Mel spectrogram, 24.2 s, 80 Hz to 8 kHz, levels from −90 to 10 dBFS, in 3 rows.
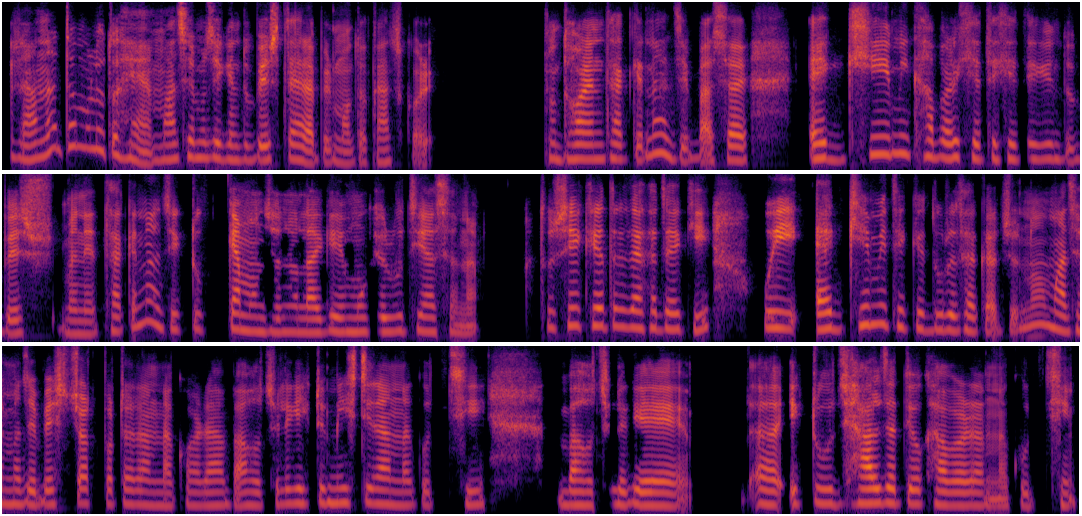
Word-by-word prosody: রান্নাটা 290 - -3
মূলত 350 -4 -6
হ্যাঁ, 205 - +1
মাঝে, 215 +4 +5
মাঝে 230 0 +1
কিন্তু 205 0 -6
বেশ 200 +3 +9
থেরাপির 175 -4 +1
মতো 160 - -7
কাজ 175 +2 -4
করে। - - -3 1.0
ধরেন, 215 0 +5
থাকে 210 0 -1
না - - -3 0.2
যে - - -4
বাসায় 200 -2 +3 0.6
একঘেয়েমি 280 +7 +3
খাবার 235 -3 -2
খেতে, 220 -1 -4
খেতে 215 -1 -7
কিন্তু 215 -4 -8
বেশ 185 +2 +5 0.3
মানে 180 -1 +1 0.2
থাকে 210 0 -2
না - - -1
যে, - - -1
একটু 240 +1 -7 0.2
কেমন 225 -3 +6
যেন 200 0 -4
লাগে। 195 +2 +1 0.2
মুখে 210 0 -7
রুচি 220 +1 -4
আসে 205 - 0
না। - - -3 0.5
তো - - -7
সেক্ষেত্রে 285 -1 +3
দেখা 255 0 +2
যায় 240 -1 +2
কি 220 - +4 0.5
ওই 260 0 +10 0.4
একঘেমি 290 +6 0
থেকে 255 -2 -6
দূরে 230 -1 -4
থাকার 205 0 -2
জন্য 260 - -8 0.2
মাঝে, 215 -1 0
মাঝে 200 -1 -2
বেশ 200 +1 +5
চটপটা 205 -1 -1
রান্না 185 -2 -4
করা 185 0 -6 0.2
বা, - - -3
হচ্ছে 180 0 -3
হলো 200 +2 -5
গিয়ে 210 -1 -2
একটু 215 - -2
মিষ্টি 215 +1 +4
রান্না 190 -2 -1
করছি 185 +2 0 0.8
বা, 190 - +1
হচ্ছে 185 - 0
হলো 195 -2 -6
গিয়ে 185 -1 +5 0.8
আ - - +1 0.2
একটু 210 +2 -7 0.2
ঝাল 210 -1 +6
জাতীয় 210 -1 0
খাবার 185 -1 0
রান্না 90 - -5
করছি। - - -4
210 Hz, 175 wpm, -26 LUFS, 195-235 Hz, 1.0 s, ওই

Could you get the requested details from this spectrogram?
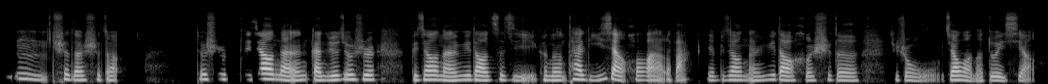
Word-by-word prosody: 嗯， 240 -5 -2
是 235 - -1
的 205 -2 +2
是 - - -6
的。 - - -4 0.7
就 235 - 0
是 235 0 -6 0.2
比 220 - -12
较 245 +1 +7
难， 205 -2 +3
感 195 -1 +3
觉 200 +2 +2
就 230 +1 +2
是 220 -1 +1 0.3
比 - - -2
较 215 +1 +5
难 190 -1 +2
遇 210 +1 +1
到， 200 -2 +5
自 195 +2 -4
己 190 -2 -5
可 205 - -2
能 195 0 +1
太 230 -2 +3
理 205 -1 -4
想 235 -6 +4
化 195 - 0
了 - - -4
吧， 100 +3 -2
也 190 - -5
比 195 +1 -10
较 205 -1 +3
难 185 -1 -2
遇 220 +2 -3
到 195 -3 +4
合 190 -1 -5
适 210 +2 -6
的 185 -1 -1 0.3
这 200 - -10
种 185 -3 -5
交 200 0 +5
往 185 -3 +1
的 - - -3
对 185 -1 0
象。 165 - -5
200 Hz, 260 characters per minute, -22 LUFS, 190-220 Hz, 0.7 s, 较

